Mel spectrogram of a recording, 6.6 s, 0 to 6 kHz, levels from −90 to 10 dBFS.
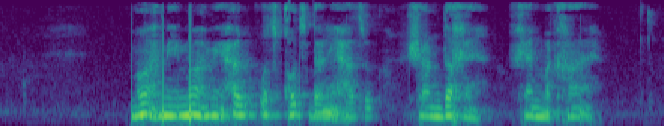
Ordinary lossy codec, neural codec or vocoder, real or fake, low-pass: AAC, 24 kbps; none; real; 5.4 kHz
